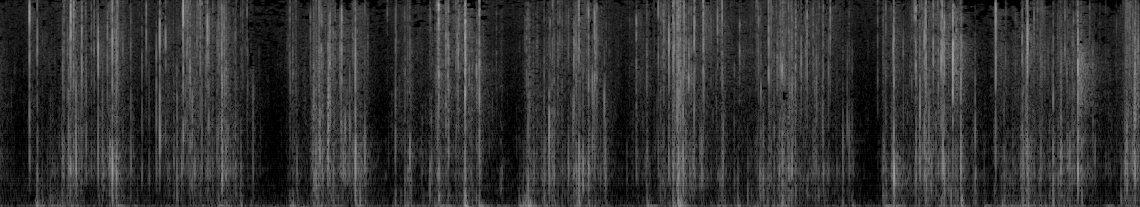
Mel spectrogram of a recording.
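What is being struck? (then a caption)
Woven polypropylene carrier bag. Long fingernails scratch an empty blue IKEA BRATTBY woven polypropylene carrier bag lying flat. The result is a dense run of dry crinkling and crunching scrapes with bright, raspy texture. The strokes come in bursts separated by brief pauses.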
